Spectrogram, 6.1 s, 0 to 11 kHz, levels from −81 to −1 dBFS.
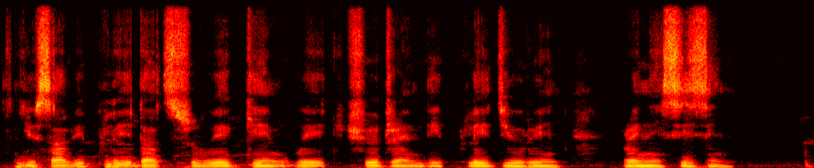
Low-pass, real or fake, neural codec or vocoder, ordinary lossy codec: none; fake; vocoder, 22.05 kHz, 80 mel bands, WaveNeXt; none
